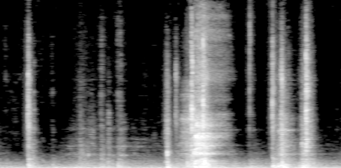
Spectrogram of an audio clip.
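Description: A lock being picked open: scattered sharp metallic clicks and ticks, faint at first, with a louder scraping rattle partway through and a few more clicks after.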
